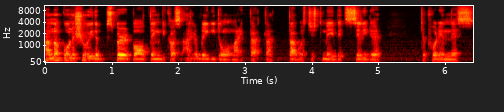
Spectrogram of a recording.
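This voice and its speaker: Big swings in loudness mark this man's speech at a very fast pace. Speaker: paranormal investigator, tech reviewer. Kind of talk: tutorial. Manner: casual, hesitant.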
